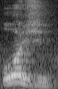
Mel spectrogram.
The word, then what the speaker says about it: hoje: exceto oi de novo aparece aqui ó a letrinha h para a gente analisar na palavra hoje você consegue perceber eu tenho quatro letras isso é indiscutível tá ok mas a letra h também não representa só não representa fonema então aqui eu só tenho o quê e três sons três fonemas nas demais alternativas professor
